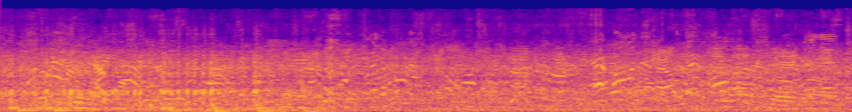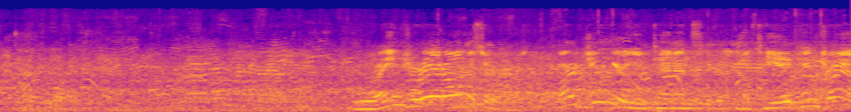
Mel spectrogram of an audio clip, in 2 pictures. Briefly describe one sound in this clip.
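A large crowd chatters nearby outdoors.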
